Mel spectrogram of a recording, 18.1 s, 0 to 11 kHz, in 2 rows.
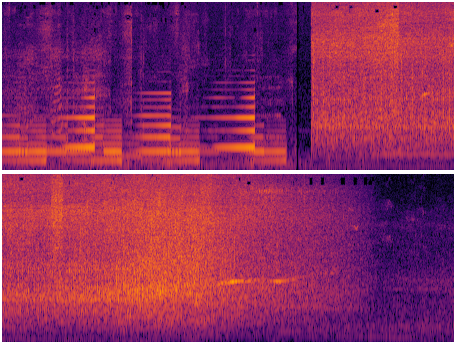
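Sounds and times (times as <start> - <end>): large vehicle passing: 6.2 - 17.8.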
